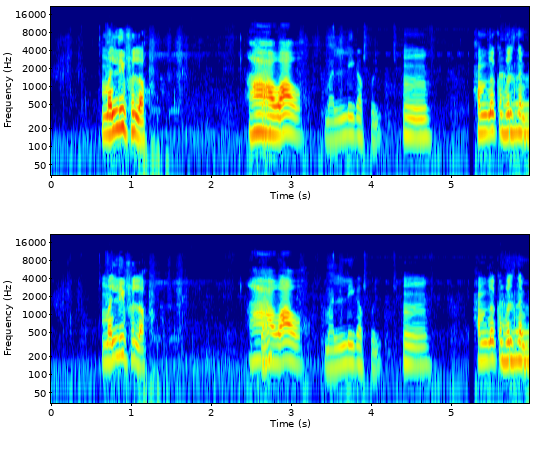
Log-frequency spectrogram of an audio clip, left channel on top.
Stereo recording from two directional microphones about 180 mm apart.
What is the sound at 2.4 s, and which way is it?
Speech, 40° left (ahead or behind).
